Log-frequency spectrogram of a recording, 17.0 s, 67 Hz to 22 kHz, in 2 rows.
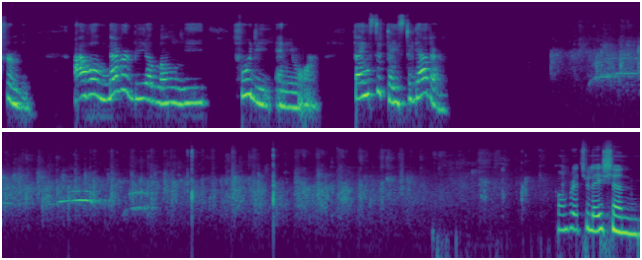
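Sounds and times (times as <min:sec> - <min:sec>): audience applauding: 0:07.2 - 0:16.2.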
